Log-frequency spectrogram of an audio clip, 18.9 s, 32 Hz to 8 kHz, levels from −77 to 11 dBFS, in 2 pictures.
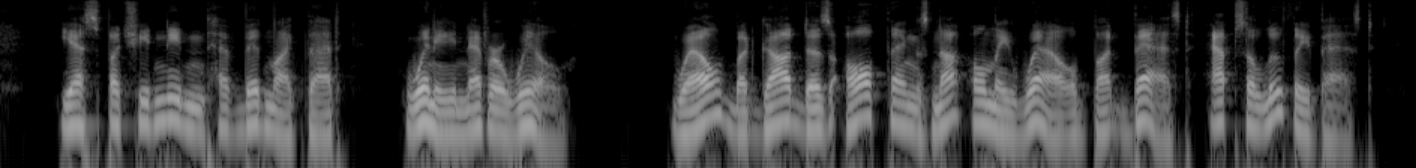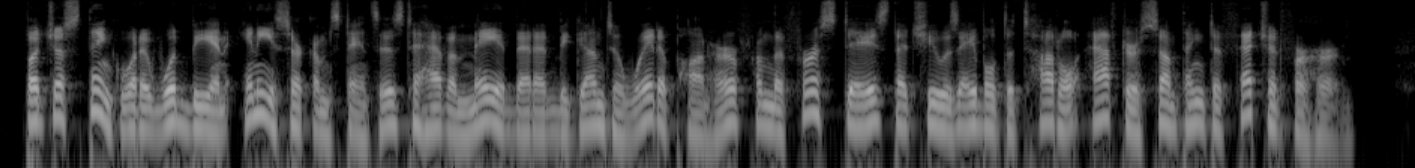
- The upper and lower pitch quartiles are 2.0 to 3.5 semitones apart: No, average, 5.3 semitones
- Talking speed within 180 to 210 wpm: Yes, average, 195 wpm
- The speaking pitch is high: No, low, 120 Hz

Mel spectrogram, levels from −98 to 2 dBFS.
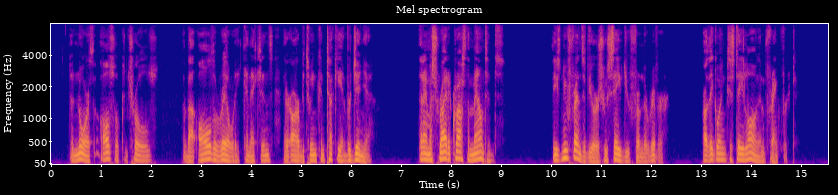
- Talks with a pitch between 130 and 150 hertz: No, low, 110 Hz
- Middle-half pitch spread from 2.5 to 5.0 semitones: Yes, average, 3.9 semitones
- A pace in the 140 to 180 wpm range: Yes, average, 160 wpm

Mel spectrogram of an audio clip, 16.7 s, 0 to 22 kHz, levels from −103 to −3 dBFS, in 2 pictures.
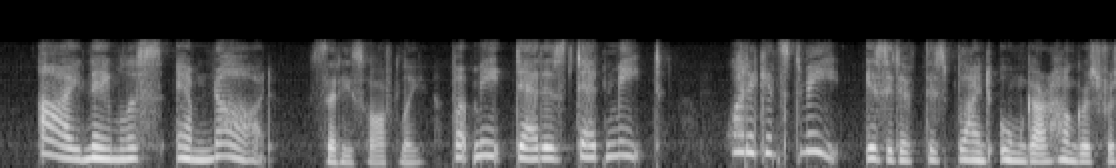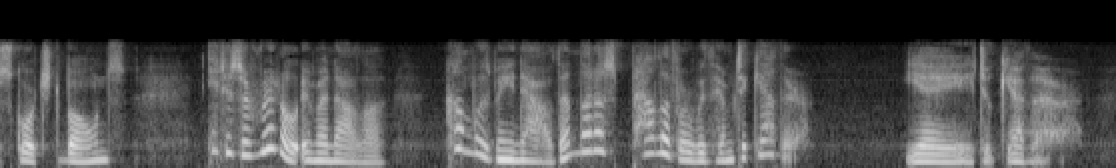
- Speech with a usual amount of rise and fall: No, wide, 8.2 semitones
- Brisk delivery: No, average, 160 wpm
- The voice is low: No, high, 230 Hz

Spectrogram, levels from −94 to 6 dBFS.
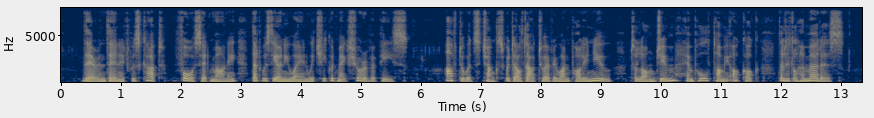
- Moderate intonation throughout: Yes, average, 3.1 semitones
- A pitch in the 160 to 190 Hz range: Yes, medium, 185 Hz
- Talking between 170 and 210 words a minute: Yes, average, 190 wpm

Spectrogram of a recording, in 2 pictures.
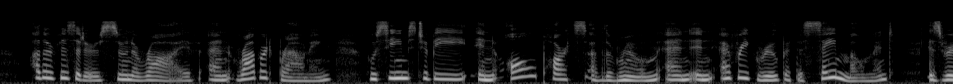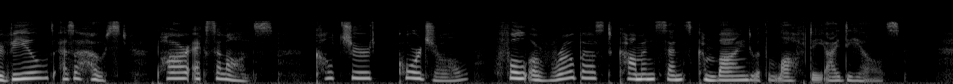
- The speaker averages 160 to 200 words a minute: No, average, 140 wpm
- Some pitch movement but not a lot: No, wide, 6.4 semitones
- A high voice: Yes, high, 225 Hz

